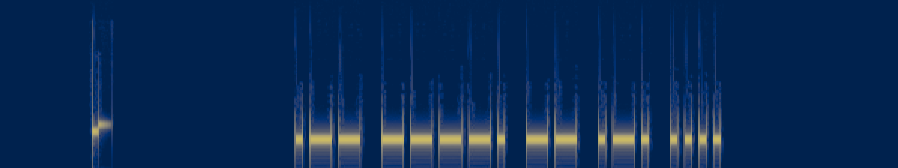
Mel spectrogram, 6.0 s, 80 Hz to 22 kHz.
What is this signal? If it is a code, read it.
Morse code, heard as a keyed tone, about 25 wpm, 700 Hz. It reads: W9MRH
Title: NA SOTA Chaser Callsigns 25wpm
